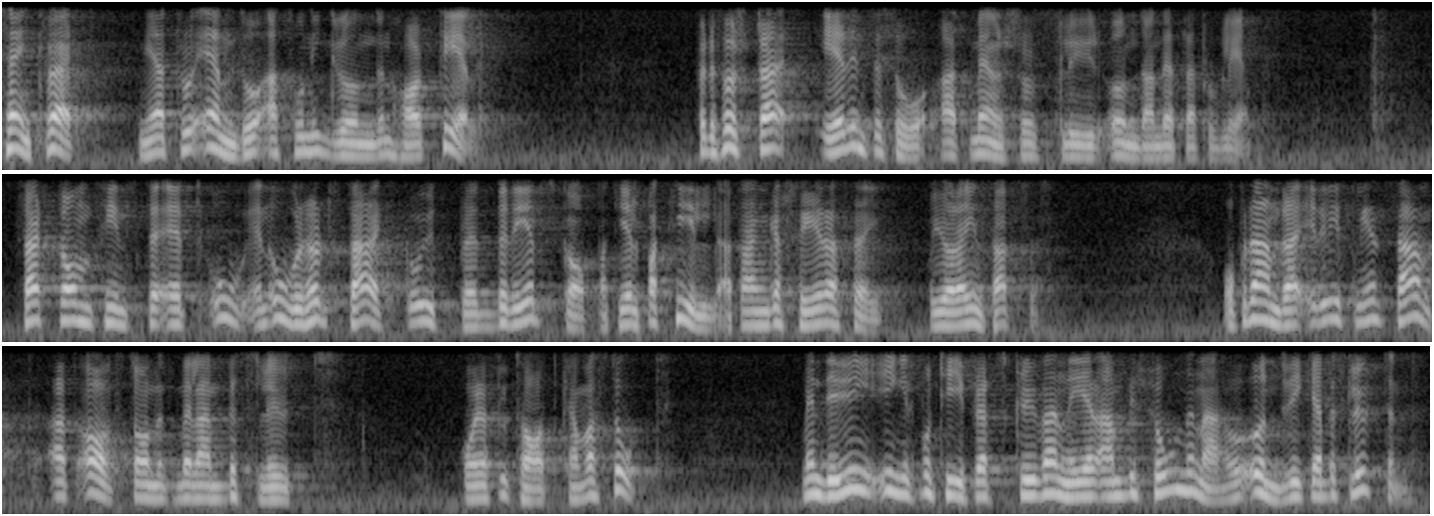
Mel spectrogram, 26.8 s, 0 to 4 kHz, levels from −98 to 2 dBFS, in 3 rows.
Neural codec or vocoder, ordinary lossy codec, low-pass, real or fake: none; none; 3.6 kHz; real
